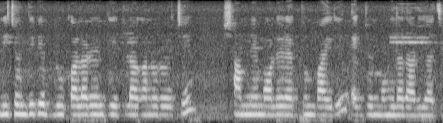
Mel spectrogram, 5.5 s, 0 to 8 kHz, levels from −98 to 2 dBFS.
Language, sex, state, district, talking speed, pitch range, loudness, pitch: Bengali, female, West Bengal, Paschim Medinipur, 185 wpm, 205-220 Hz, -17 LUFS, 210 Hz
